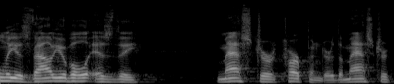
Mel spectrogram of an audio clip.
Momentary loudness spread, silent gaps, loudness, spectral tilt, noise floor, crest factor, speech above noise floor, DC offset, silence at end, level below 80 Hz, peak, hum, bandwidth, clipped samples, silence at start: 9 LU; none; -33 LUFS; -5.5 dB/octave; -69 dBFS; 20 dB; 37 dB; under 0.1%; 0.05 s; -80 dBFS; -14 dBFS; none; 17 kHz; under 0.1%; 0 s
